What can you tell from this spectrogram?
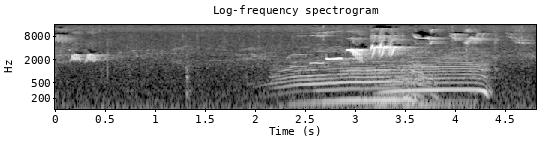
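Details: A moo from tame cattle in a herd of dozens bounding down a mountain slope. One drawn-out, rich, harmonic low of about two seconds swells and then cuts off, with faint bird chirps in the background.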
